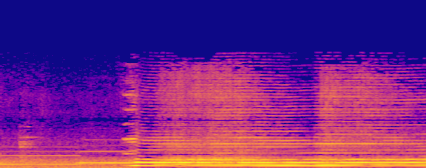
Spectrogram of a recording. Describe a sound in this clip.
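A locomotive horn blasts a long, loud chord.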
